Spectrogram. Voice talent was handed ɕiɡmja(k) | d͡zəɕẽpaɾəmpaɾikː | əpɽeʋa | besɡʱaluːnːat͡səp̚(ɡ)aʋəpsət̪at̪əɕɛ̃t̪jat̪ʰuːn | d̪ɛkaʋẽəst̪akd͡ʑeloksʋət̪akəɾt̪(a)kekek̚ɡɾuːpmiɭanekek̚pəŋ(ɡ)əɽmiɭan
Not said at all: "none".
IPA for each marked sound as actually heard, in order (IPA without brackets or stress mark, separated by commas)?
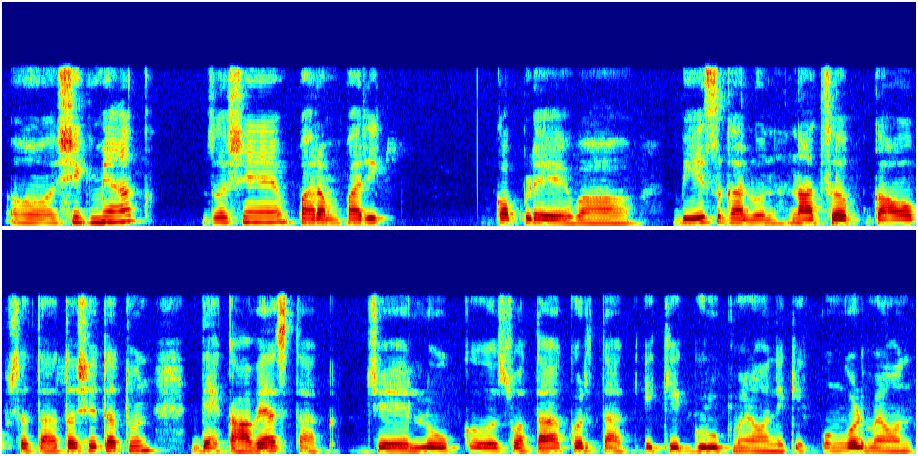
k, ɡ, a, ɡ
